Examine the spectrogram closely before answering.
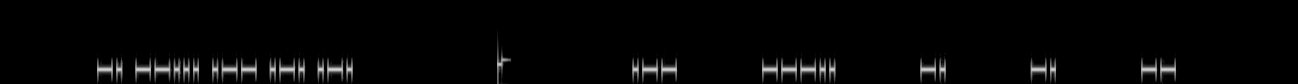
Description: Morse code, heard as a keyed tone, about 25 wpm, spaced as for 13 wpm, 700 Hz. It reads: N7WRR W8NNM
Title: USA Call Signs - 5 Characters - 6x Character Spacing - 25wpm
